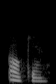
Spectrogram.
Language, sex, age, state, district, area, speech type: Telugu, female, 18-30, Telangana, Hyderabad, urban, conversation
